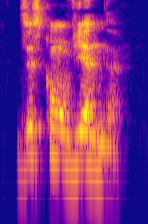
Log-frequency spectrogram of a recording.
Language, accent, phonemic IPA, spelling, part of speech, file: French, Canada, /dis.kɔ̃.vjɛn/, disconviennes, verb, LL-Q150 (fra)-disconviennes.wav
- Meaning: second-person singular present subjunctive of disconvenir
